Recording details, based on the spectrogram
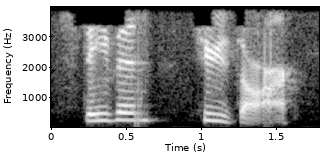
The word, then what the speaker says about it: Stephen Huszar: We are so excited to bring you our special interview with the incredibly handsome and immensely talented Stephen Huszar.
